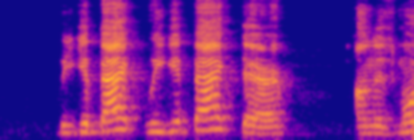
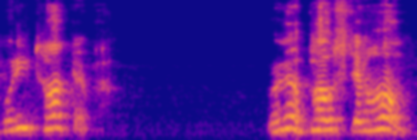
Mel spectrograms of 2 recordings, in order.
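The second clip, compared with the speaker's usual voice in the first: high-pitched, incredulous question; baffled disbelief; 7 semitones higher, faster than usual. Retold or imitated. Man questioning his girlfriend's plan to post it, baffled. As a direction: throw it back as a disbelieving question.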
